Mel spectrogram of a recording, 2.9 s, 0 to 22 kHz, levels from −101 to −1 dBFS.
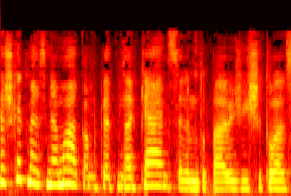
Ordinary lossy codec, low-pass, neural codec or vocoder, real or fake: MP3, 48 kbps; 14.4 kHz; codec, 44.1 kHz, 3.4 kbps, Pupu-Codec; fake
